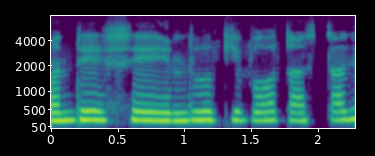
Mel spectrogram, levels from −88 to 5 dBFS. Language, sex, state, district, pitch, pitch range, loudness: Hindi, female, Uttar Pradesh, Deoria, 225 Hz, 215-230 Hz, -13 LUFS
